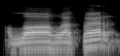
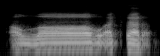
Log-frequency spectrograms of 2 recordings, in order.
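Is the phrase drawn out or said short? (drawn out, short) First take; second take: short; drawn out. First: The phrase is said short and ends quickly. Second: The phrase is drawn out for a long time. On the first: The words end early and part of the movement is empty. The speaker calls it wrong. "sudah selesai" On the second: The words fill the whole movement so no moment is empty. The speaker calls it right. "saya berdiri gitu, panjang"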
